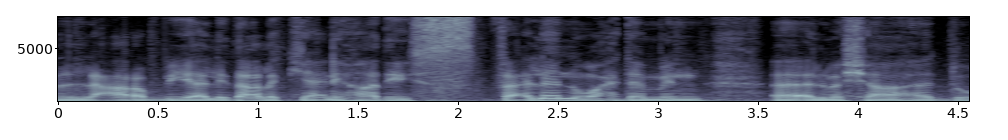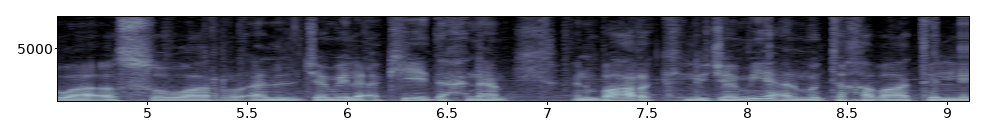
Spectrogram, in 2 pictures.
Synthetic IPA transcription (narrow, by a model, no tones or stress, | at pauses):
ɪlʕɑ̰ɾˤɑbɪjːalɪðaːlɪkjaʕniɦaːðifɪʕlanwaħd̪amɪn | ɪlmaʃaːɦɪd̪wɪɨsˤːʊwɑɾˤɪ̰ld͡ʒamiːlaʔa̰kʰiːd̪ʔɪħna | nbaːɾɪklɪd͡ʒamiːʕɪlmʊnt̪axabaːt̪ɪlː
